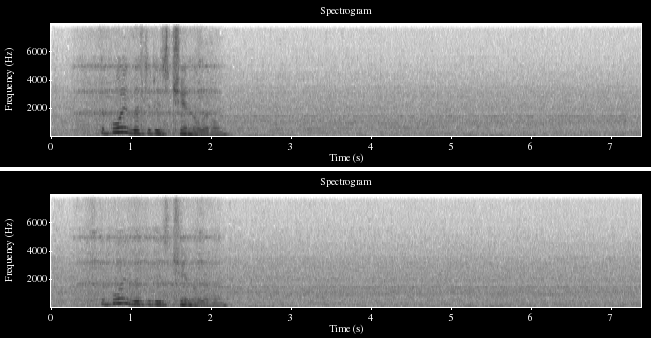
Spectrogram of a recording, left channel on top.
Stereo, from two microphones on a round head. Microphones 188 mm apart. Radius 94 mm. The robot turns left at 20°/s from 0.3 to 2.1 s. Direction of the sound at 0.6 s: 45° left (ahead or behind).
